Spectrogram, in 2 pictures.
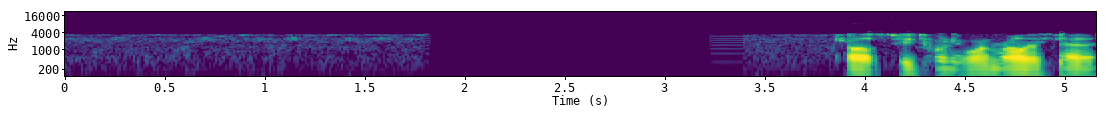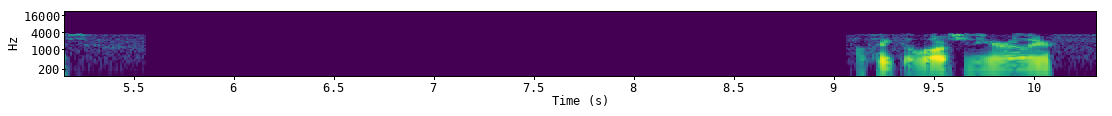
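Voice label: Raleigh Police Northeast District Dispatch; wake; p25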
